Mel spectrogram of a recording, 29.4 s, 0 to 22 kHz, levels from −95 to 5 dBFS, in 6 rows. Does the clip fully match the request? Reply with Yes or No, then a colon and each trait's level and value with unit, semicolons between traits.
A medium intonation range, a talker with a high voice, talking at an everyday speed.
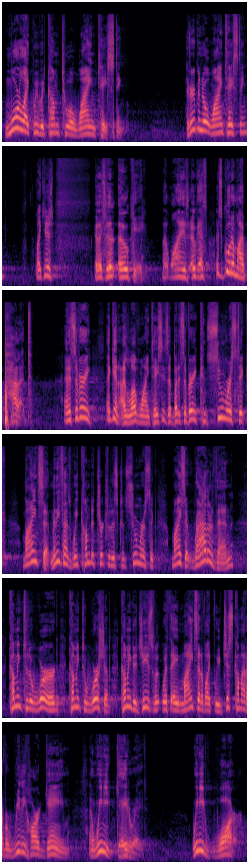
Yes: average, 4.5 semitones; high, 200 Hz; average, 190 wpm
